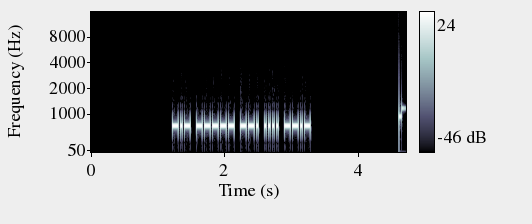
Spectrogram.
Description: Morse code, heard as a keyed tone, about 40 wpm, 700 Hz. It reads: K0GHQ
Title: USA Call Signs - 5 Characters - 4x Character Spacing - 40wpm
